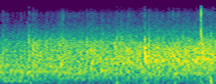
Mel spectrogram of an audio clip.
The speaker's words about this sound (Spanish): Dele un aplauso al Señor, los libres.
